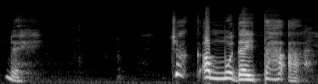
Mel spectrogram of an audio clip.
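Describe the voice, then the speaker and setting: A woman's voice: fairly high pitch, big pitch swings, slow, husky, full character voice. An actress playing a stern, suspicious middle-aged mother in an Ilocano radio drama, admonishing, with a Filipino accent. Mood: surprised.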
